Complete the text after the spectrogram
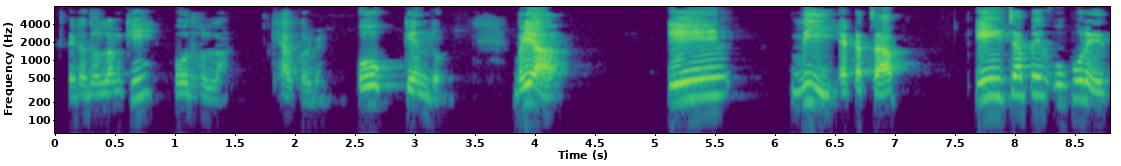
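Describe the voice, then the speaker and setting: Here a high-voiced math tutor gives a relaxed spoken lesson. He goes over each term repeatedly, quizzes the viewer, and keeps calling them brother.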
